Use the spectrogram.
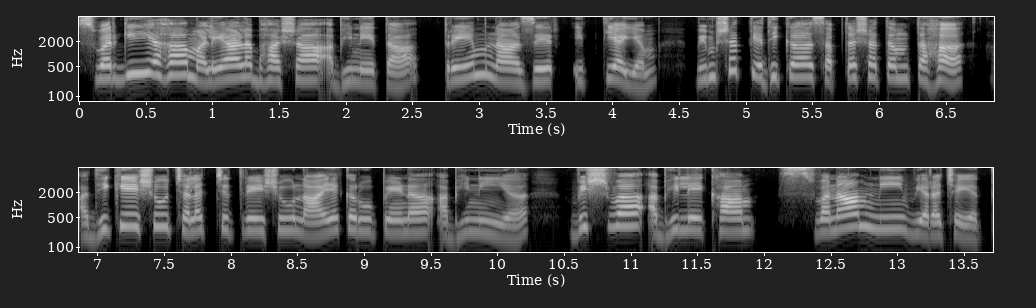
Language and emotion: Sanskrit, neutral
